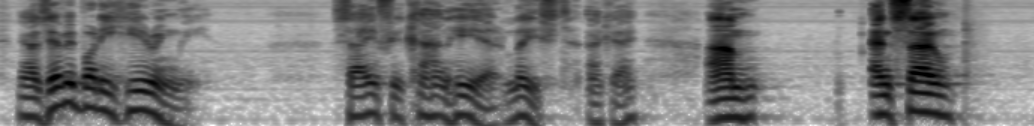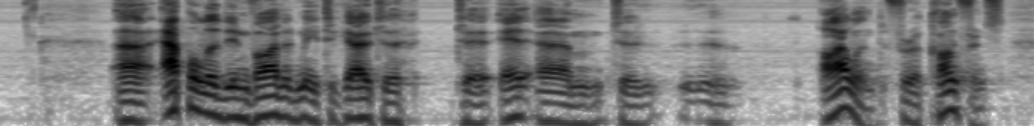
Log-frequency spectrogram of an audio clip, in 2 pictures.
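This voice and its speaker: A man with an Australian accent speaks at a moderate pace and a fairly low pitch, with lively intonation. His loudness swings widely, and he takes long, frequent pauses. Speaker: education specialist. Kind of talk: workshop presentation. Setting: workshop room with audience.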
